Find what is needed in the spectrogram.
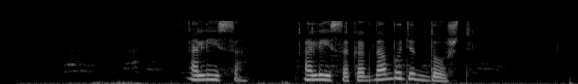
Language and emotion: Russian, neutral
